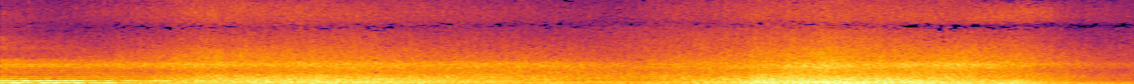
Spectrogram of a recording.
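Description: Sea surf washing in under wind, a steady rush that swells once about six seconds in and then ebbs. The last held notes of the song fade out during the first two seconds.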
